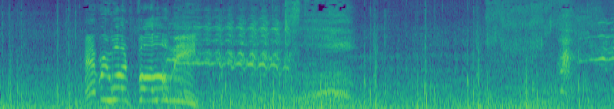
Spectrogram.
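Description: Horses gallop with steady clip-clop hooves and loud whinnies in the video game Minecraft: Story Mode, while voices shout excitedly over the running herd.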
